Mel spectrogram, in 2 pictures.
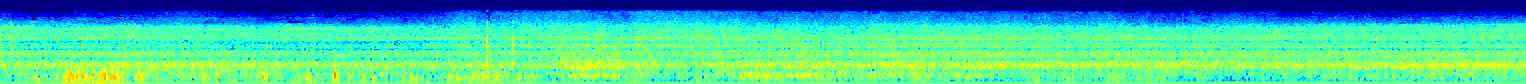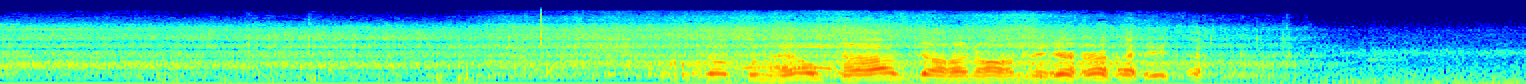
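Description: A wakeboard skims and carves across water with a hissing spray.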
